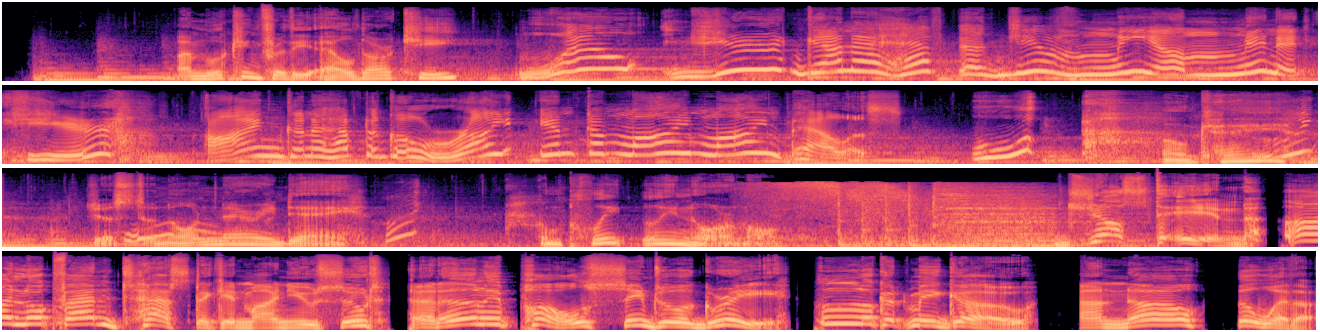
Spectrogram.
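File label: Gaming & Animation, voice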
